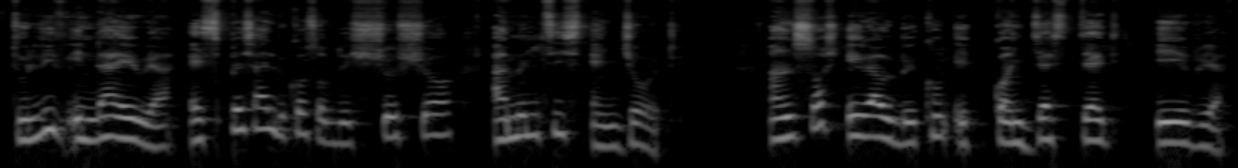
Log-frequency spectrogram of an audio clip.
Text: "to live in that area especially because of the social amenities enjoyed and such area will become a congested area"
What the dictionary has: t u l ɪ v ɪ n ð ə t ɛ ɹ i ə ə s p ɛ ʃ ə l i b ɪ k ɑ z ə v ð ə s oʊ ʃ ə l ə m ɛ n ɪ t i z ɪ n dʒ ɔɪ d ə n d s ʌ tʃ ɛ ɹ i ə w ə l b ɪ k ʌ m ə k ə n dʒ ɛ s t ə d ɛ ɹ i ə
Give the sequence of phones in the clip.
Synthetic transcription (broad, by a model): t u l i v ɪ n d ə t ɛ ɹ i ə ə s p ɛ ʃ ə l i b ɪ k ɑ s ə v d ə s oʊ ʃ ə l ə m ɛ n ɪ t i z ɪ n dʒ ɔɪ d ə n s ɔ tʃ ɛ ɹ i ə w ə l b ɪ k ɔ m ə k ə n dʒ ɛ s t ə d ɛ ɹ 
